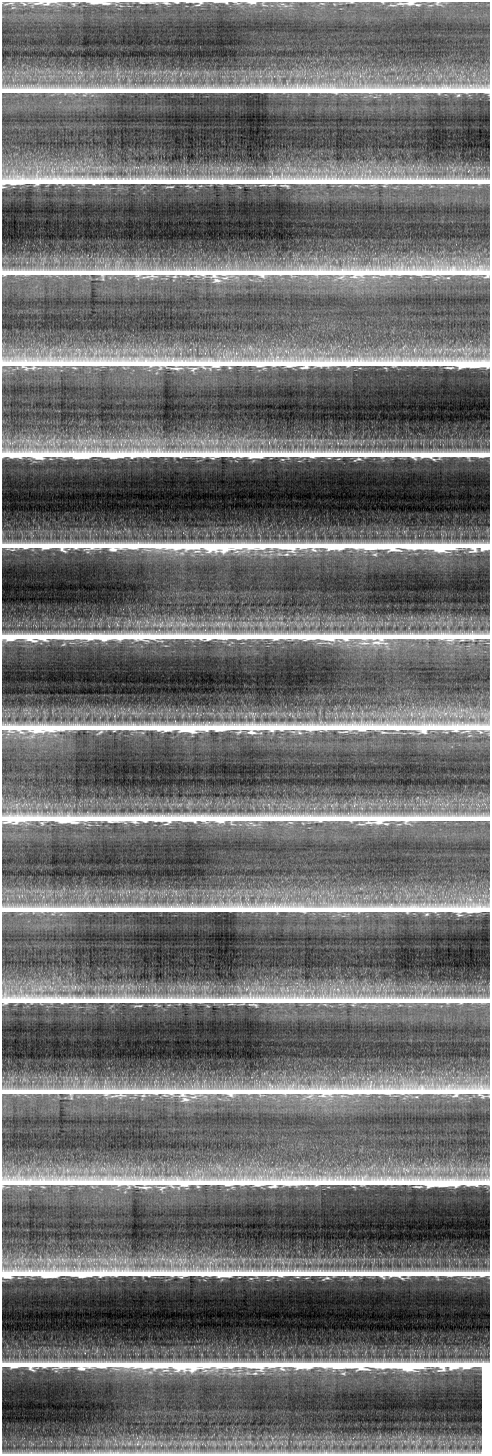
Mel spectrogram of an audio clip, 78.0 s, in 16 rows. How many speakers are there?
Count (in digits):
0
